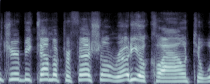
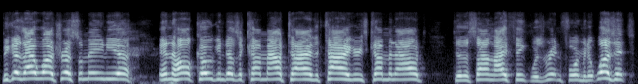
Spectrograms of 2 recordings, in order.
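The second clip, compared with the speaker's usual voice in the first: high-pitched mock outrage; mock moaning; 7 semitones higher than usual. Mocking internet fans upset over a theme song, moaning. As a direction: wail it like a griping internet fan. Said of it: "bitching and crying and moaning, saying".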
